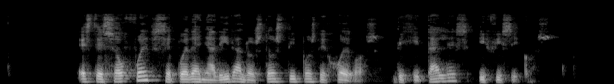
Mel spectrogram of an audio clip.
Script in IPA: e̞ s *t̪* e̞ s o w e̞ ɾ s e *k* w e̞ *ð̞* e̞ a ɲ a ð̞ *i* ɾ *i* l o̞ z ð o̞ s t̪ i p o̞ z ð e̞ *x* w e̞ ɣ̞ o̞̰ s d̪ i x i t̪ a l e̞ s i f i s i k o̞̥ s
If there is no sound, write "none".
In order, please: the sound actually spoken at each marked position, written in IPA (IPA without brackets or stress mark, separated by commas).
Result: t̪, p, ð̞, i, a, x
